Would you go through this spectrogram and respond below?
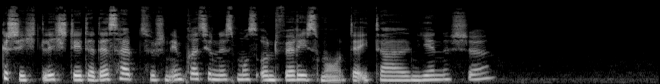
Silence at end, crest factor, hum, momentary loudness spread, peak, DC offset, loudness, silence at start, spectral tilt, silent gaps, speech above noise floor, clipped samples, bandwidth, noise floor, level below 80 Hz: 1.65 s; 16 dB; none; 8 LU; -4 dBFS; under 0.1%; -19 LUFS; 0.05 s; -4.5 dB/octave; none; 38 dB; under 0.1%; 16.5 kHz; -57 dBFS; -60 dBFS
